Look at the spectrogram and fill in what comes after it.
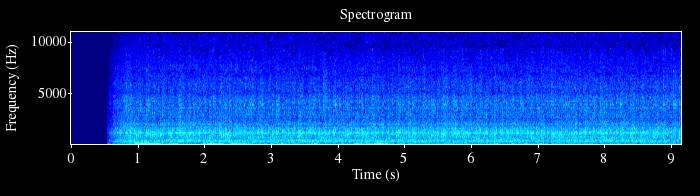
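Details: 2013 Skoda 1.6, 105 hp, idling. An uneven, irregular knock-like tapping over the run. Abnormal engine noise, source unknown.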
